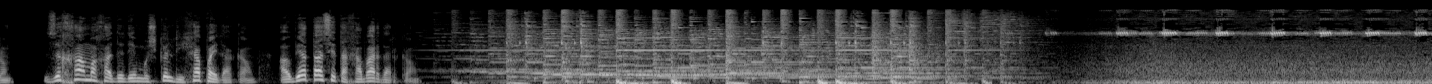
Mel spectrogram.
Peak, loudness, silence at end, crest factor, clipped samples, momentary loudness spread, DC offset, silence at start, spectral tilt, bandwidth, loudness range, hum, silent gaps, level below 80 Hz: -6 dBFS; -21 LUFS; 0 s; 16 dB; under 0.1%; 17 LU; under 0.1%; 0 s; -3.5 dB/octave; 14 kHz; 5 LU; none; 0.16-0.39 s; -32 dBFS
